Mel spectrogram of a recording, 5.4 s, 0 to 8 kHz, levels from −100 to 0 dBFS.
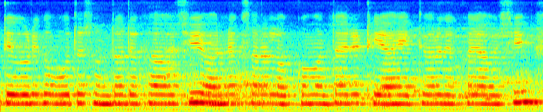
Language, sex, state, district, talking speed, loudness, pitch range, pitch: Odia, female, Odisha, Khordha, 130 wpm, -14 LUFS, 235-245 Hz, 240 Hz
